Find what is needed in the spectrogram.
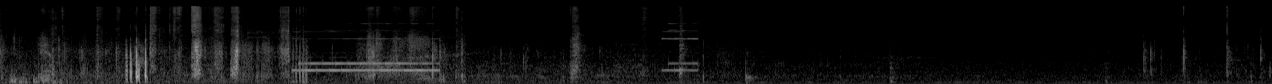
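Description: An electronic beep: a steady two-tone beep lasting about a second and a half, about three seconds in, then a second, short beep near seven seconds in. A few knocks and rustles come before it.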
